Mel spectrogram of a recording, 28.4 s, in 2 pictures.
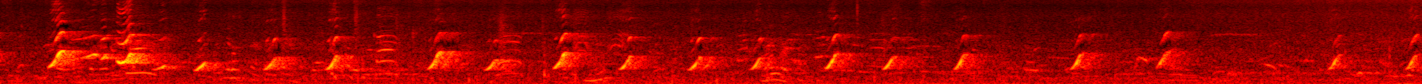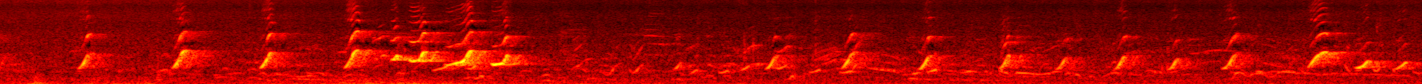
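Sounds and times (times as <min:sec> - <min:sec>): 
zoo ambience: 0:00.0 - 0:28.3
distant white-handed gibbon calls: 0:00.5 - 0:09.9, 0:13.2 - 0:19.6, 0:21.7 - 0:28.3.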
